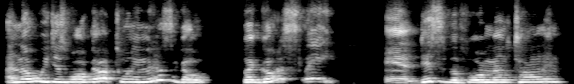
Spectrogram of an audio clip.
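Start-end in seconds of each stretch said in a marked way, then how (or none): 0.1-3.4 high, pleading, worn out; pleading tired dad. Retold or imitated. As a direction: beg the toddler to sleep. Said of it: "I was like".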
